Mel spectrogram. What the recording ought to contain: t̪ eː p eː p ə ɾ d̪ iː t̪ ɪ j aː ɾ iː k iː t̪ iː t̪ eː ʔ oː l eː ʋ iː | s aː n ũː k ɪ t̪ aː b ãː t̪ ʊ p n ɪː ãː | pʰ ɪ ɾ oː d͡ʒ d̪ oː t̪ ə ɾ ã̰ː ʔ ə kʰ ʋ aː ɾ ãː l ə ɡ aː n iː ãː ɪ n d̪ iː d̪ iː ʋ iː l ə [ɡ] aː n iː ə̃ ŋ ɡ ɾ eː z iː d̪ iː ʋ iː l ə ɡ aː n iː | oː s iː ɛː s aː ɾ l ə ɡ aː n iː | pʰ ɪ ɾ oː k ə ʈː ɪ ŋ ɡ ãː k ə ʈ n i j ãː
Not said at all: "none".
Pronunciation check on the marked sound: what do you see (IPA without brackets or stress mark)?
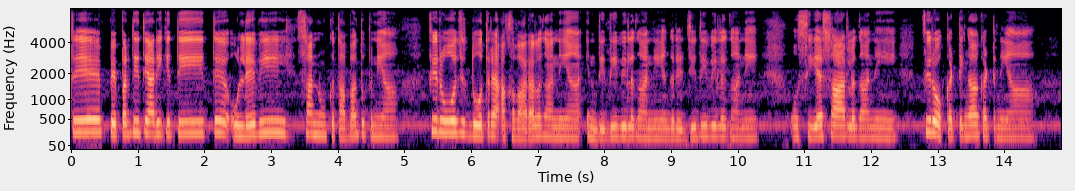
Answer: ɡ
